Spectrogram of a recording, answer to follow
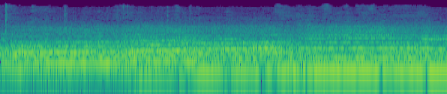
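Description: Choral music sung in long held notes, the chord moving to new pitches a couple of times.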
